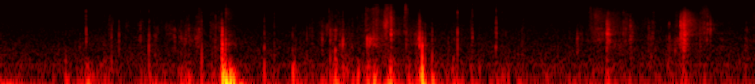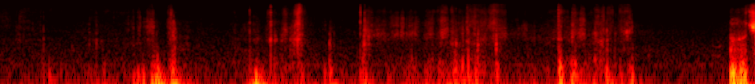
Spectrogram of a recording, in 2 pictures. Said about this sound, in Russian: Давайте попробуем. Э, начнем с шелеста страниц.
